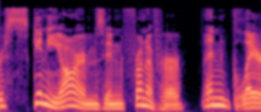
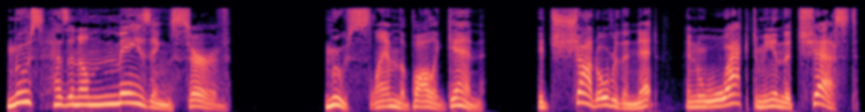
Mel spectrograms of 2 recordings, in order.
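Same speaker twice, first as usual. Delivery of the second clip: ordinary delivery, nothing marked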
